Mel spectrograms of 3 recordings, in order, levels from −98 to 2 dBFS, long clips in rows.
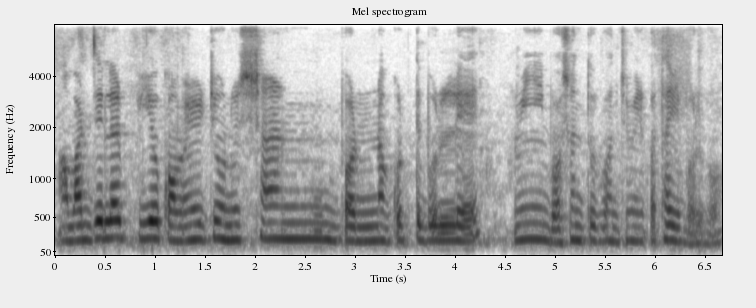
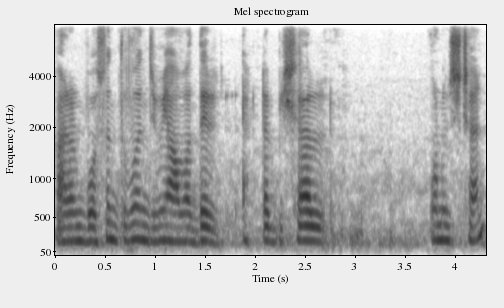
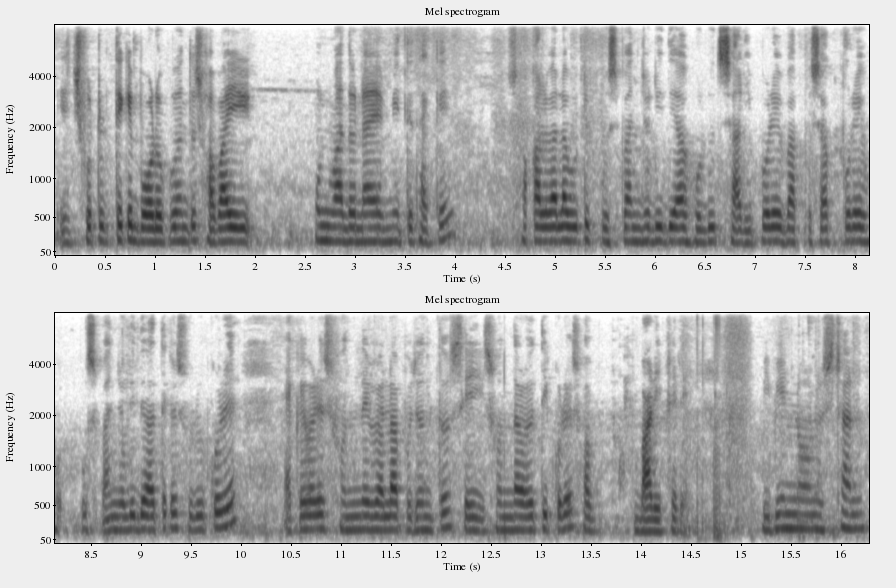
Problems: constant background noise, continuous background conversations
